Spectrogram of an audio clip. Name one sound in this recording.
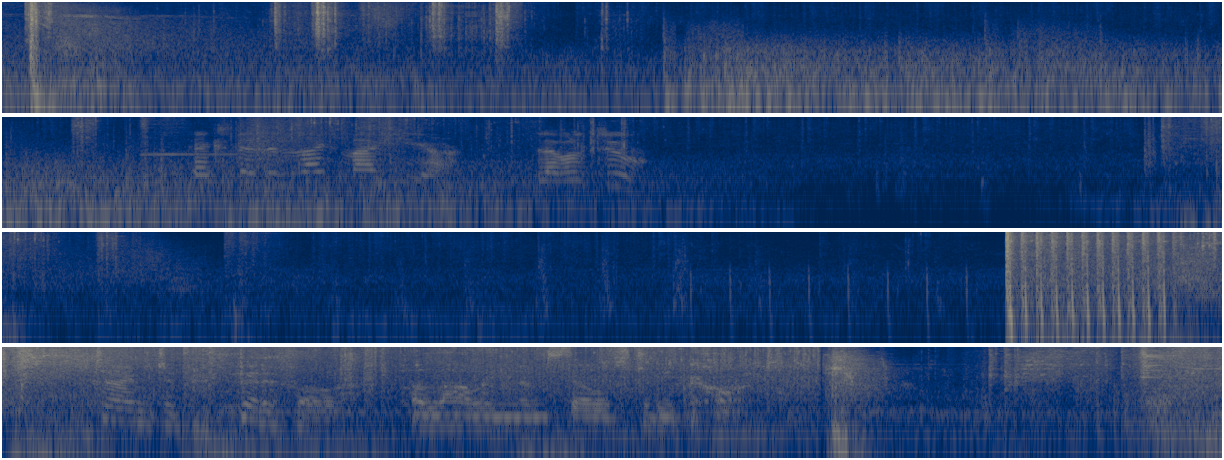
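Quick footsteps patter as a game character runs.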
